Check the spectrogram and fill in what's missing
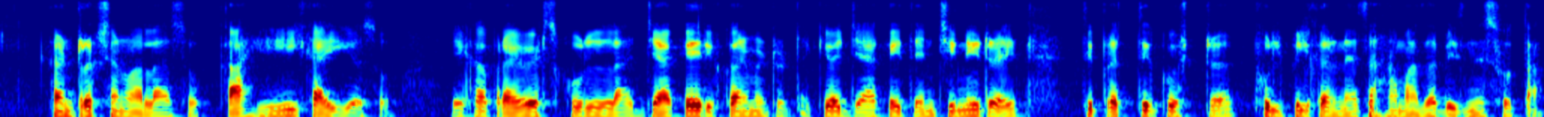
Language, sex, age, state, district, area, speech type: Marathi, male, 30-45, Maharashtra, Amravati, rural, spontaneous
